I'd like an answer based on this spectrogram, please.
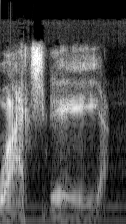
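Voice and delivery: deep, menacing, very dark, very low voice. Voicing a character emerging from a vat of goop: very dark voice. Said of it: "this very dark voice".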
